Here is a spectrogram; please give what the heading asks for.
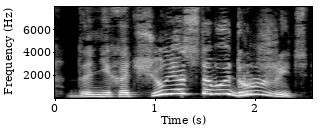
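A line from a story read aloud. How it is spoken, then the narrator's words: Cried out. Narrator (Russian): вскрикнул Петров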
